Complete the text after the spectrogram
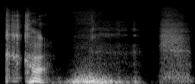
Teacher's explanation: Big Q is probably the rarest sound in Klingon, the uvular affricate ka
